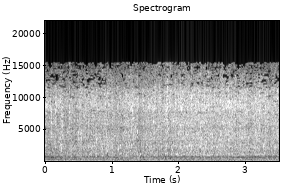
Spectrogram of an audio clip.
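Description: Loud, steady roar of rushing flash floodwater carrying muck, trees and debris, a dense churning wash with no pauses and no voices.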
